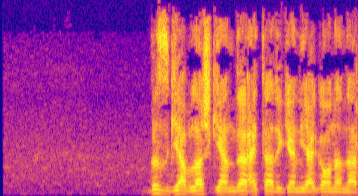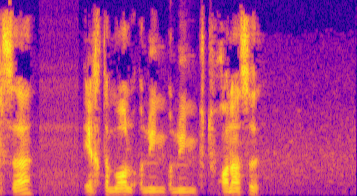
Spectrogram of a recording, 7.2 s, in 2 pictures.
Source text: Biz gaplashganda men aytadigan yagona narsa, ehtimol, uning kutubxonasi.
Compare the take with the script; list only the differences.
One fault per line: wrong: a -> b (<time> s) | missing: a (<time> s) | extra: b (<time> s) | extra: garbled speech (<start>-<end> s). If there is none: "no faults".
missing: men (2.5 s)
extra: uning (5.3 s)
